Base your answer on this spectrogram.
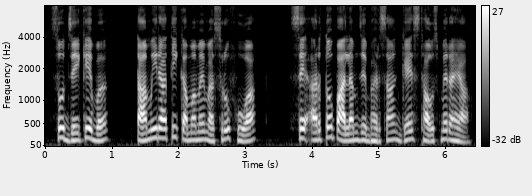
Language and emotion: Sindhi, neutral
